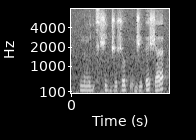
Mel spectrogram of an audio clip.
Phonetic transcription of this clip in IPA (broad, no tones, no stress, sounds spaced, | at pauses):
n ɨ ŋʷ e ʎ ɛ̰ x ʃ ɘ ʎ d͡ʒ u ʃ o kʷ ɛ̰ d͡ʒ i ʔ ɘ ʃ ɐ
